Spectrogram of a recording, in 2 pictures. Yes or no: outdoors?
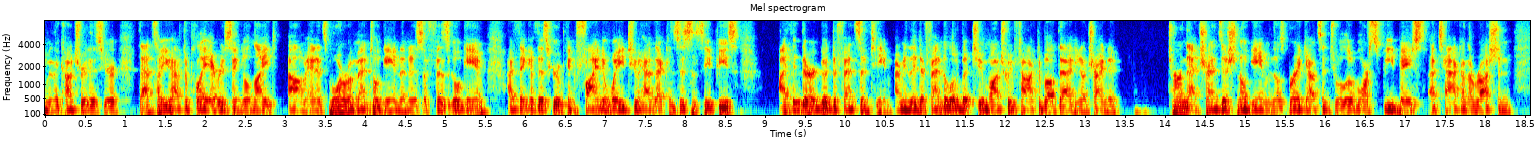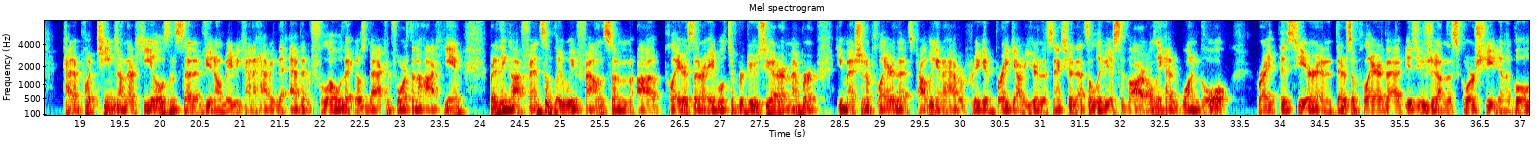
no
